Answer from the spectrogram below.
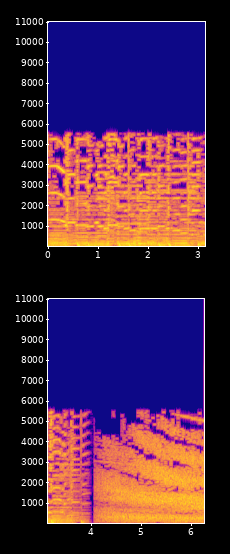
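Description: Music plays for a few seconds, then cuts to a loud, steady engine roar of a propeller airplane passing overhead, its pitch slowly falling as it flies by.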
